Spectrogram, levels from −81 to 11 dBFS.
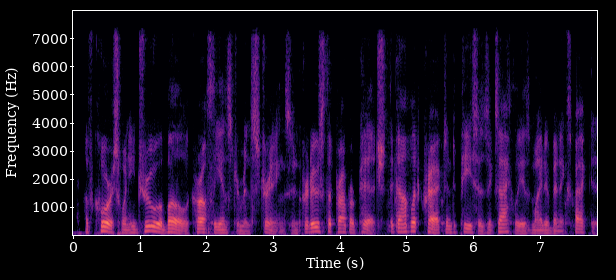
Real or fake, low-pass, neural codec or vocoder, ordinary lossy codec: fake; 7.2 kHz; codec, 24 kHz, 3 kbps, HILCodec; AAC, 48 kbps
